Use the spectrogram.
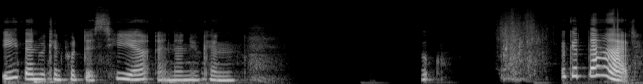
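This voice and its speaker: A woman's voice: on the high side, sing-song, creaky, a little hiss or hum. A woman with a Danish accent, chatting casually while playing a building game and explaining things as she goes. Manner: chatty, upbeat, quick laughs. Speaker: Minecraft teacher and co-host. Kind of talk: casual gaming chat.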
